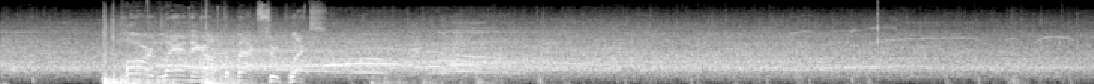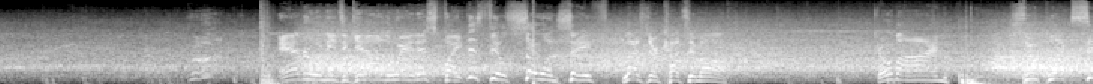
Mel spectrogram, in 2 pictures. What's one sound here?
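A wrestler slams an opponent onto a hard floor with a heavy thud.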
